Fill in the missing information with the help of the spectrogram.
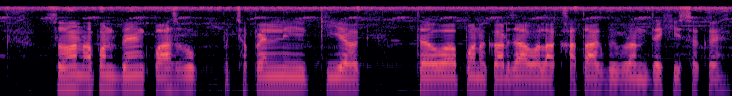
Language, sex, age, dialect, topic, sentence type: Maithili, male, 25-30, Bajjika, banking, statement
